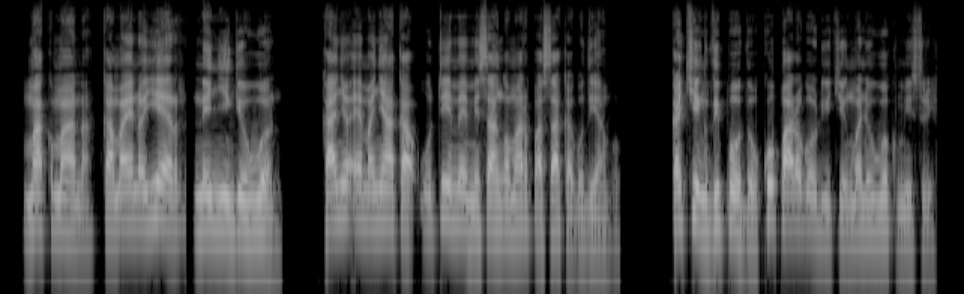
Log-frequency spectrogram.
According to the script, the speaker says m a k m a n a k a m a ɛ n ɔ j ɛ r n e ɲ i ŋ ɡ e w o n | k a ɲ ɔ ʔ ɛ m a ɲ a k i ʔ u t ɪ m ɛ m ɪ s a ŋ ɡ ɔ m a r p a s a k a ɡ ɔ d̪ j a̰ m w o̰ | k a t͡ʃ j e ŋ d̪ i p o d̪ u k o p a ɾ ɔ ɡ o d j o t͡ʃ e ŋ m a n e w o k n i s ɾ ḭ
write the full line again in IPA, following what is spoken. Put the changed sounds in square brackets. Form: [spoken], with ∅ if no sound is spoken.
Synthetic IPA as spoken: m a k m a n a k a m a ɛ n ɔ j ɛ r n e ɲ i ŋ ɡ e w o n | k a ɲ ɔ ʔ ɛ m a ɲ a k [a] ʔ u t ɪ m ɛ m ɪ s a ŋ ɡ ɔ m a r p a s a k a ɡ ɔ d̪ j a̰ m [b] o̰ | k a t͡ʃ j e ŋ d̪ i p o d̪ [o] k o p a ɾ ɔ ɡ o d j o t͡ʃ e ŋ m a n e w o k [m] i s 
